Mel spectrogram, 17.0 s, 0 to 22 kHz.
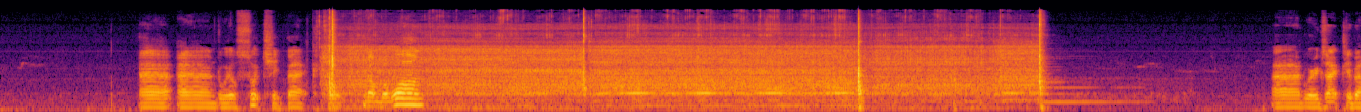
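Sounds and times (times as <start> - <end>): sharp mechanical clicks: 3.9 - 13.2
radio tuning motor running: 4.0 - 13.2.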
